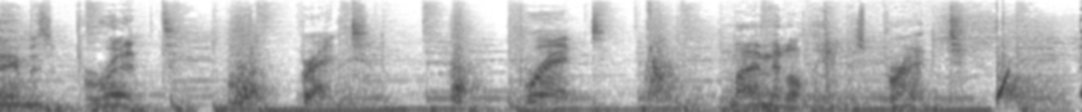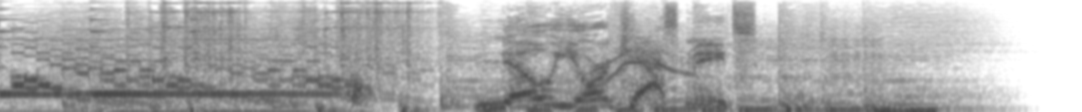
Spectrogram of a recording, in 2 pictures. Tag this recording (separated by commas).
Speech, Music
